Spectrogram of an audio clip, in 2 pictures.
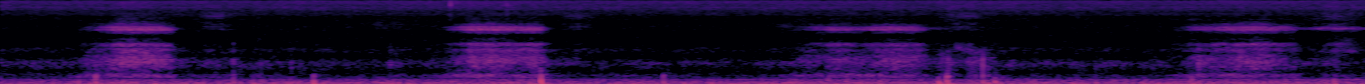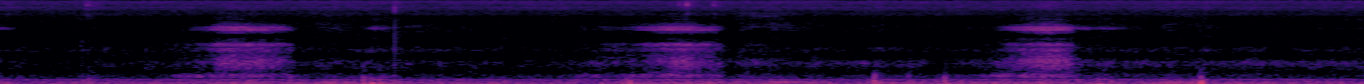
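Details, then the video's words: Handsome Jack, a sleeping Basset Hound, snoring steadily: seven raspy, breathy snores, one roughly every two and a half seconds, each a short hissing rush over a constant low hum. "Snoring Handsome Jack"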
